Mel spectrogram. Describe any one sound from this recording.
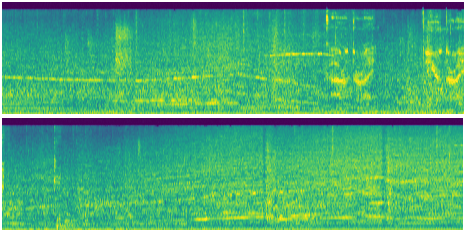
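A race car engine drones and revs up and down as the car shifts gears.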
